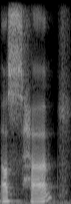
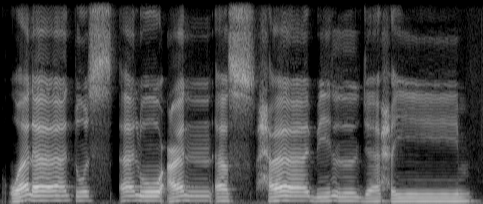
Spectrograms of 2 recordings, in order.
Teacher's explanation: ketika melafalkan ashab, a-nya tipis, shadnya tebal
